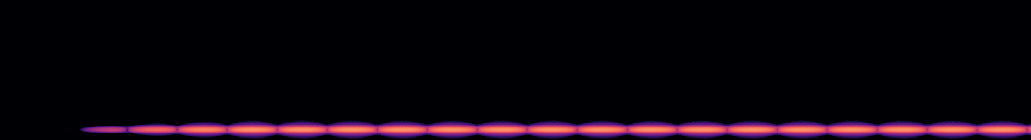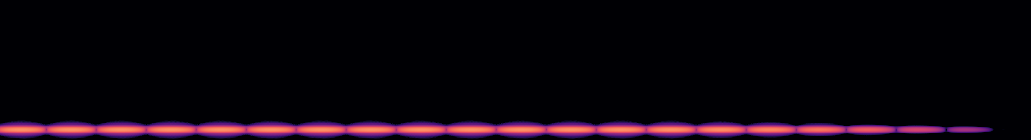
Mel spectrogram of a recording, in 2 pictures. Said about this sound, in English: Now we'll shift into theta waves, associated with creativity and daydreaming.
